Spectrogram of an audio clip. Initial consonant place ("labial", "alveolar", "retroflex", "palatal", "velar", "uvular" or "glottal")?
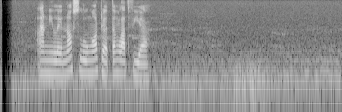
glottal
